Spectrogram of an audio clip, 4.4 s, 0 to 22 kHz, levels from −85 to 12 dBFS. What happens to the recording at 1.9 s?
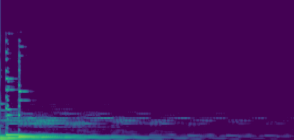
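At 1.9 s the channels are drifting apart, as they do across the whole clip. The two sides run on clocks roughly 200 ppm apart, so their offset slides toward about a millisecond. Summed, this sweeps comb notches slowly, heard as slow flanging.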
